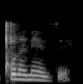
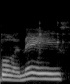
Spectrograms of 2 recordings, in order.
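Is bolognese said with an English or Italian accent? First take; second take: Italian; English. First: It is said with an Italian accent. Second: It is said with a plain English accent. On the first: "I'm trying to get the accent down because they say bolognese" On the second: "Some people say bolognese"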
